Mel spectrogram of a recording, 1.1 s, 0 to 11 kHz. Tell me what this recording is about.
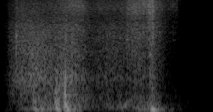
Clothes Rustling Movement 12 4
Body, Buckle, Shaking, Cloth, Shuffling, Blanket, Nylon, Shirt, Recording, Leather, Movement, Sweater, Textiles, Belt, Acessories, Handling, Soft, Clothing, Rustling, Running, Foley, Person, Natural, Clothes, Cotton, Walking, Sound, Design, Fabric, Trousers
